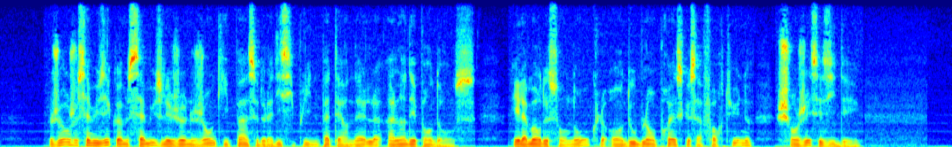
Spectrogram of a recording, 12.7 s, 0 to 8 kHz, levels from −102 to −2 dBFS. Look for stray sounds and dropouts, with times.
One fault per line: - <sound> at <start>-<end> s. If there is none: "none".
none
